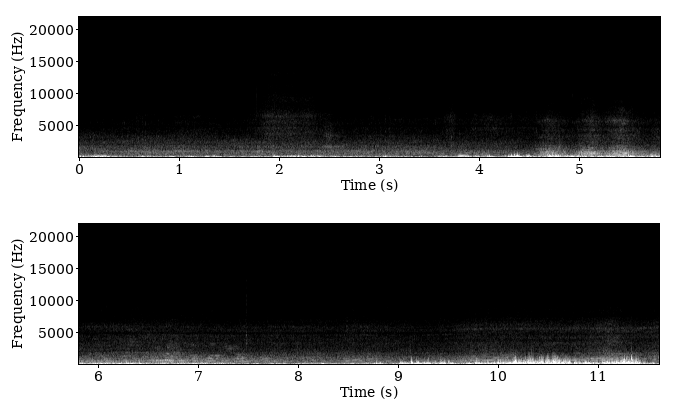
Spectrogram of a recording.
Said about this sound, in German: da fährt gerade einer mit einem Moped-Roller, also mit seinem Scooter. Er sollte eigentlich wie ein E-Scooter sein, aber er hat ihn sich irgendwie Moped-mäßig umgebaut. Der fährt Ist sicher illegal.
